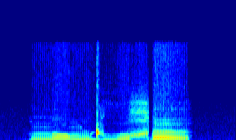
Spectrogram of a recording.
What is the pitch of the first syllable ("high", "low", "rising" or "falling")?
rising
